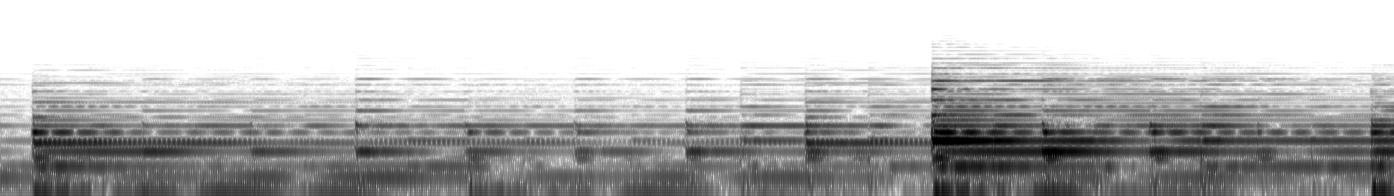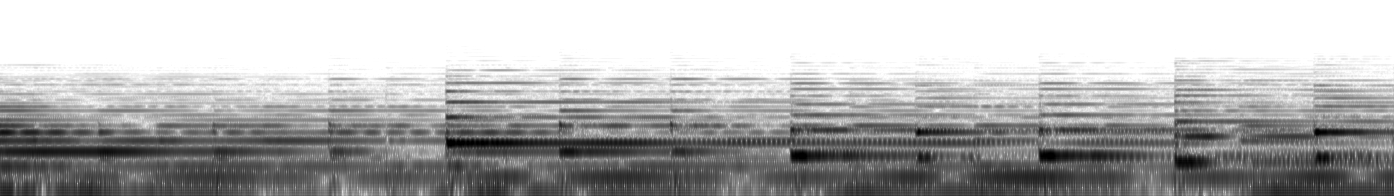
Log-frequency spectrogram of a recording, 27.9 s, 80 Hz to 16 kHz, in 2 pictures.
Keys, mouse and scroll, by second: 0.4 Tab, 0.8 click, 2.1 g, 5.3-6.3 middle drag, 6.3 ctrl+z, 6.6 middle click, 7.5 g, 9.6 click, 10.5 click, 11.4 g, 13.8 click, 14.6 g, 15.8-17.0 middle drag, 17.5 Tab, 18.1-19.4 middle drag, 19.4-21.3 drag, 21.9-22.7 right drag, 22.7-23.9 middle drag, 23.9 click, 24.1 scroll down 1, 24.7 click, 26.1-27.1 alt+middle drag, 27.1 shift+d.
